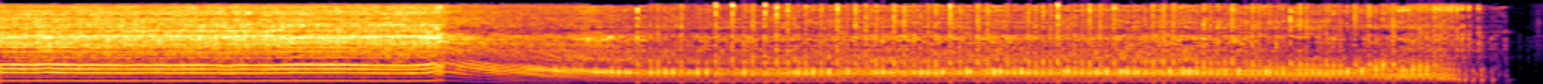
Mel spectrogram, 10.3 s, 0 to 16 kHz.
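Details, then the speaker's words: Newly ported, not yet broken-in Stihl MS461 chainsaw; high revs drop as it bites the wood into a rough burbling pull, four-stroking under load from rich carb tune. "I'm going to hit the wood. Okay, you'll hear it 4-stroking. When it hits the wood, I'm going to pull up a little bit."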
